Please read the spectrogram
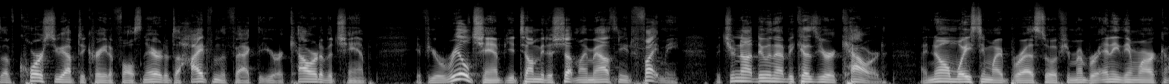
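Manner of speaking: ordinary talk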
